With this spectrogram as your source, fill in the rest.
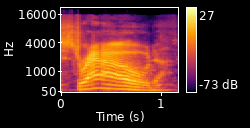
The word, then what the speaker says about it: Stroud: The answer, the secret, was CJ Stroud. Cloud rhymes with Stroud. Cloud does rhyme with Stroud.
